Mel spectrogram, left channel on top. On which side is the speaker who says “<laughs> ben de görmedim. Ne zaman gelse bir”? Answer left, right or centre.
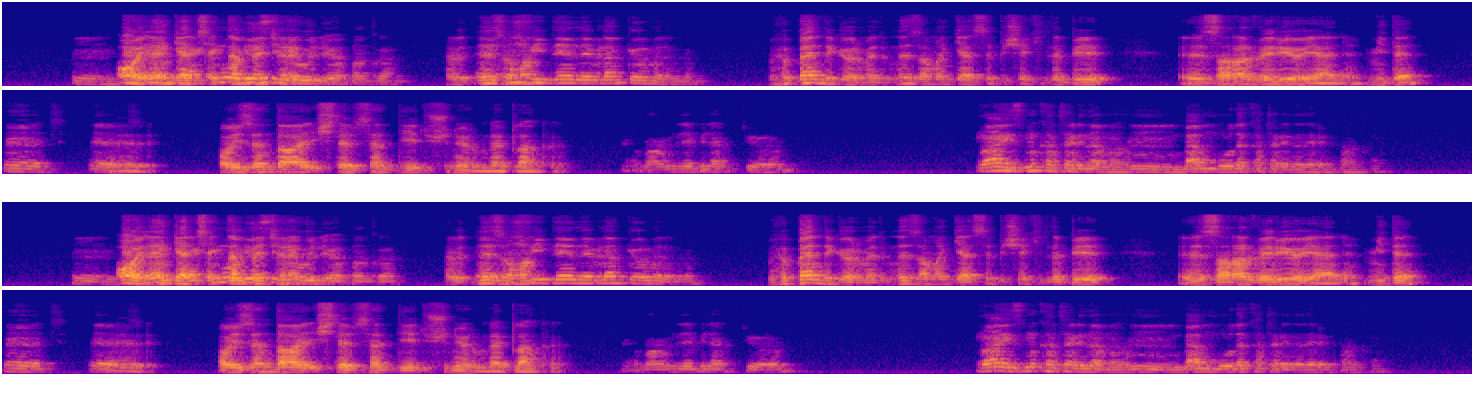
Right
